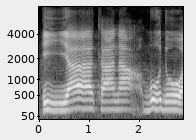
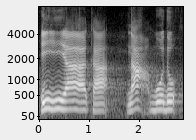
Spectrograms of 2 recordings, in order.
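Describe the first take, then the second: First: It is recited smoothly without any break. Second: It has a brief silent stop without breath. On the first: The speaker calls it right. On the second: The speaker calls it wrong.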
